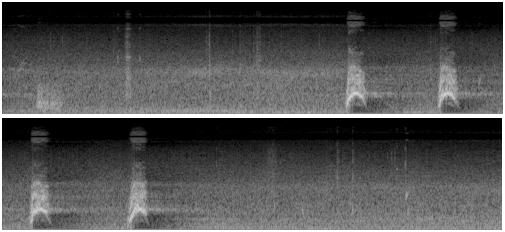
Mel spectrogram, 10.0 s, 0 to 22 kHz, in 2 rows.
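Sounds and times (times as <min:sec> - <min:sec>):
dog barking: 0:03.4 - 0:03.7, 0:04.4 - 0:04.6, 0:05.3 - 0:05.6, 0:06.3 - 0:06.6.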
